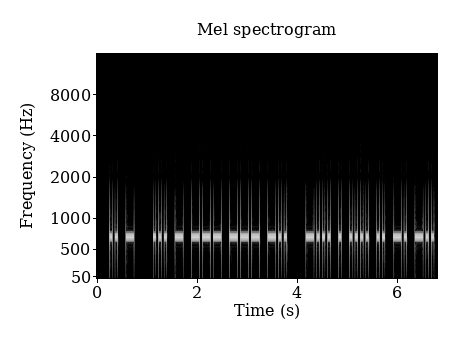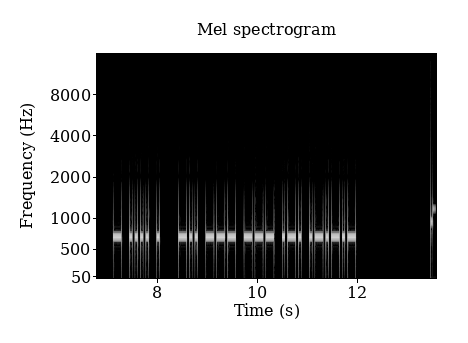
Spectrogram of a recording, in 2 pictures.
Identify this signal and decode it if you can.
Morse code, heard as a keyed tone, about 22 wpm, 700 Hz. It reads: IT STOOD BEHIND THE DOOR.
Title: Sentences from Top 500 Words 22wpm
